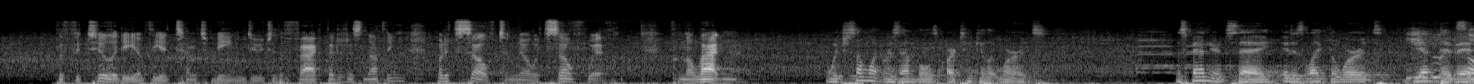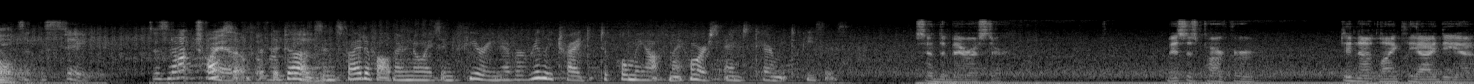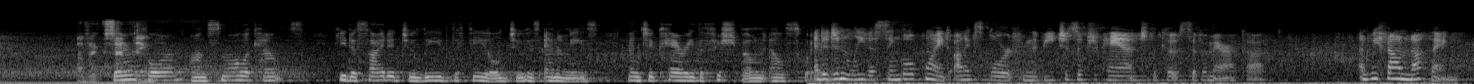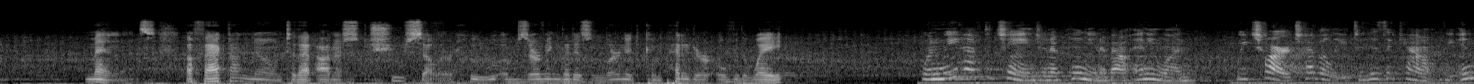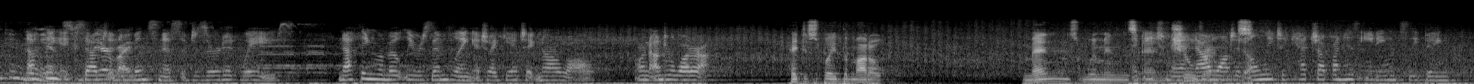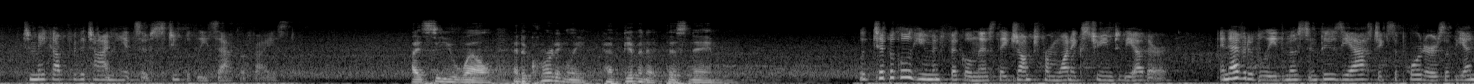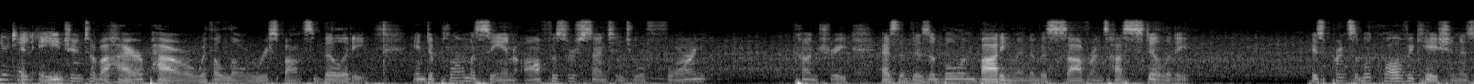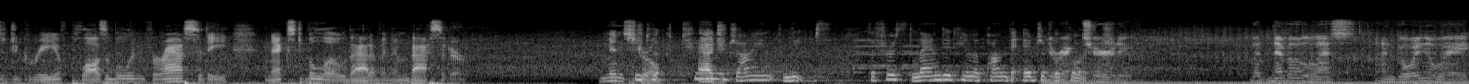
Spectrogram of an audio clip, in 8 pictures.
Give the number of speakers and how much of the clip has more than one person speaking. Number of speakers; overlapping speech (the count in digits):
7, about 7%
